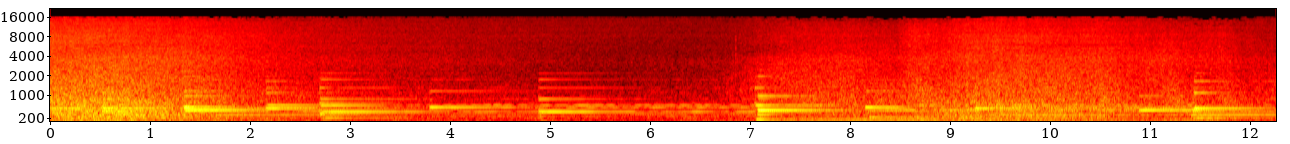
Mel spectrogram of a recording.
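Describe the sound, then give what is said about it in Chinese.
Gentle ocean waves wash in a steady, rolling hiss beneath soft, sustained musical tones, with the surf swelling and easing every few seconds. No one speaks. “着海浪的声音，想象你走在一片又细又软的白沙上，每一步踏在白沙上，就像踩在细滑的绸缎，慢慢朝海水走去”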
